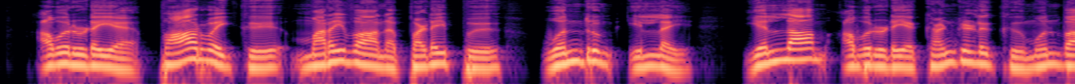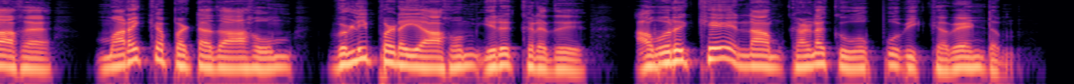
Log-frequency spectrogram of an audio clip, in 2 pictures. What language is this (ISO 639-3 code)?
tam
